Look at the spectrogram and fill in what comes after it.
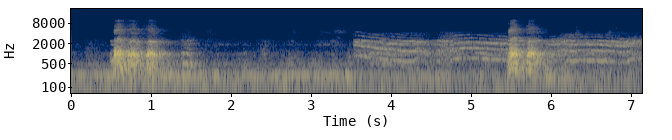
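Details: Male Shih Tzu/Pekingese mix dog indoors while watching TV: a burst of three sharp yapping barks, a pause, then two more. Squeaky, warbling tones from the TV play in the background.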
